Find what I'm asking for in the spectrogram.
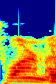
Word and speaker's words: shawarma: We say it wrong on the show. – No, it's shawarma.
